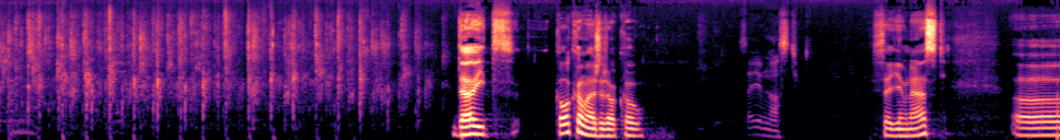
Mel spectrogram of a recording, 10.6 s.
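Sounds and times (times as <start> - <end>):
audience applause: 0.0 - 4.5
speech: 4.6 - 6.6, 7.8 - 8.1, 8.8 - 9.6, 10.2 - 10.6.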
